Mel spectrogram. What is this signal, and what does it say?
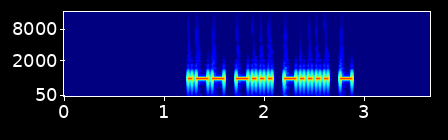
Morse code, heard as a keyed tone, about 31 wpm, 700 Hz. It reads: WB6T
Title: USA Call Signs - 3x Character Spacing - 30wpm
